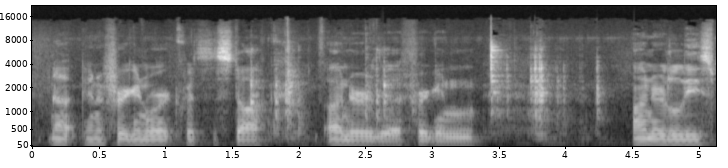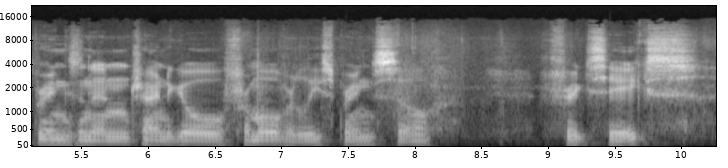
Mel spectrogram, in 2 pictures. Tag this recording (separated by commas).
Speech, inside a small room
